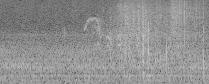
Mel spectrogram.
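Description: Outdoor field ambience: a steady low rumble and hiss, with one short bird chirp about a second in and a few faint clicks later on.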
